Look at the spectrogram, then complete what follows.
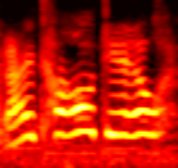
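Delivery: high, drawn-out gloating imitation; teasing retold gloat; mock I-told-you-so. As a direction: rub it in, sing-song and slow. Retold gloating after being right.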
